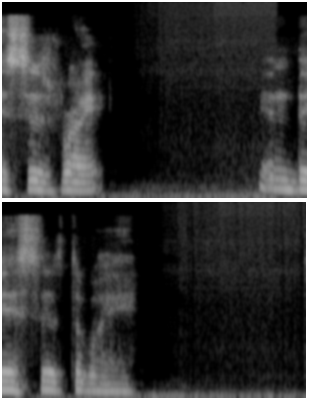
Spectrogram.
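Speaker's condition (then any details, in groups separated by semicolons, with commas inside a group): Multiple sclerosis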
